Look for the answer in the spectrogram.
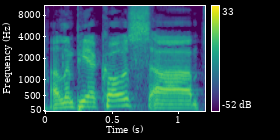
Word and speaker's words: Olympiakos: He's going to be playing in the EuroLeague with Olympiakos, that's how you say it. Olympiakos, which is a really good, successful EuroLeague team.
